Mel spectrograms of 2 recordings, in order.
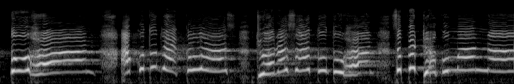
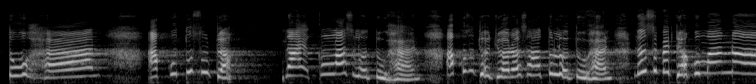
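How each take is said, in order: First: Put-on much higher and louder pleading child; louder prayer. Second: Put-on high pleading child praying; child's prayer. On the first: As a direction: raise the voice so God will hear. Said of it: "dikerasin suaranya". (doa anak dengan suara dikeraskan) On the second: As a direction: beg God like a small boy. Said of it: "dia berdoa". (doa anak yang memelas)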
